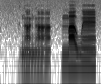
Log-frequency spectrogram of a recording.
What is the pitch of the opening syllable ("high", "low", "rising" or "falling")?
low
